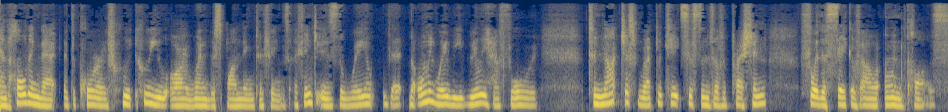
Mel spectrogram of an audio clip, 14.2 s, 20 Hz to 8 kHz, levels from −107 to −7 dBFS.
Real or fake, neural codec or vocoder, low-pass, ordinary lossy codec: fake; codec, 32 kHz, 1.9 kbps, SNAC; 7.2 kHz; MP3, 32 kbps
